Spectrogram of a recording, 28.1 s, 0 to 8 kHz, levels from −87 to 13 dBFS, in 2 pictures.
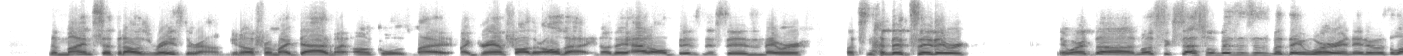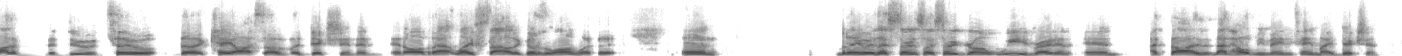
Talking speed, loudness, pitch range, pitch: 190 wpm, -24 LUFS, 135-185 Hz, 155 Hz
